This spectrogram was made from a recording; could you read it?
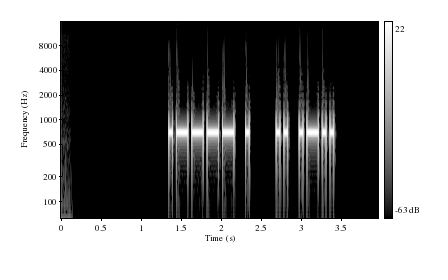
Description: Morse code, heard as a keyed tone, about 25 wpm, 700 Hz. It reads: 1E IL
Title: Field Day Exchanges - 25wpm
